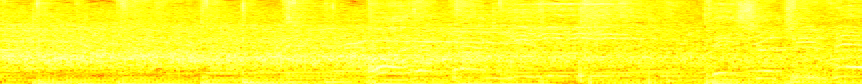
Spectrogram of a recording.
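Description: Live pagode band playing in a stadium, with a steady bass and drum beat under a sung melody, and the crowd cheering over the music near the start.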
